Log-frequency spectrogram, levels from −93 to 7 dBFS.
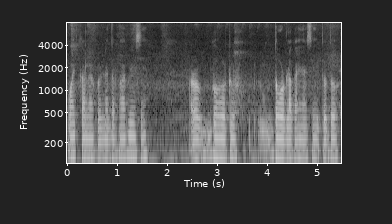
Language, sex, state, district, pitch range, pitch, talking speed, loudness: Nagamese, male, Nagaland, Dimapur, 110-115 Hz, 110 Hz, 165 wpm, -23 LUFS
